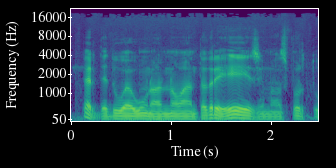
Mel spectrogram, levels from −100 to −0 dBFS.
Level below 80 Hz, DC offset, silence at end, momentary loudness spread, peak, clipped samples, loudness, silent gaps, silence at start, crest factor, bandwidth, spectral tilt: -44 dBFS; under 0.1%; 0 s; 8 LU; -8 dBFS; under 0.1%; -24 LUFS; none; 0.1 s; 16 dB; 19 kHz; -6 dB/octave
